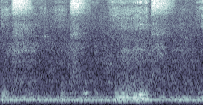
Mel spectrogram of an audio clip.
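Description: An English Bulldog snores steadily, each rough, hissing breath returning roughly every second and a half. A low, steady hum runs underneath throughout.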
